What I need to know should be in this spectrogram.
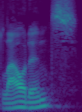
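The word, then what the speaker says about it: Laurens: His name is Lawrence, uh, which the Dutch way then is pronounced Loudens.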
